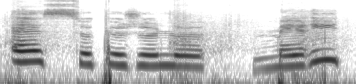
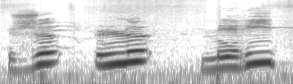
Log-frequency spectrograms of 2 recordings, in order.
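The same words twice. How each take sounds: First: Slow, every word laid out; slow dictation. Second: Slow, syllable by syllable; slow dictation. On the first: Teacher repeating the dictation, very slowly. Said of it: "dictation repeated". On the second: Teacher dictating to pupils, slowly. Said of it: "dictation read slowly". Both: Shown as a demonstration.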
